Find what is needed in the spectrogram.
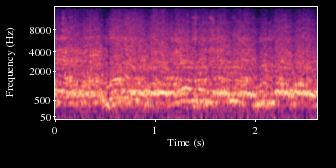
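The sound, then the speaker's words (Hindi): Protesters at a rally after Eid al-Fitr prayers chant slogans against the government and terrorist groups. A dense crowd shouts together, loud and unbroken throughout. “जिसमें शरीक मुजाहिरीन ने हुकूमत और दहशतगर्द तंजीमों के खिलाफ नारे लगाए।”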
